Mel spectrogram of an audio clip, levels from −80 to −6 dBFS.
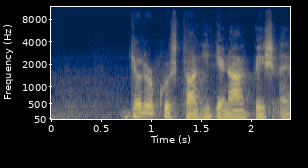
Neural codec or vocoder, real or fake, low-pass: codec, 16 kHz in and 24 kHz out, 0.6 kbps, FocalCodec, streaming, 4096 codes; fake; 10.8 kHz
